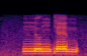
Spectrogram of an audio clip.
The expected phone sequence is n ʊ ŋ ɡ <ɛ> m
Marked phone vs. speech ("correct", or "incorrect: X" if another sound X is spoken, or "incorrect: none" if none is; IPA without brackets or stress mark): correct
